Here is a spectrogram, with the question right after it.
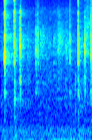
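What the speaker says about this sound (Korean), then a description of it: "컨트롤 L을 누르면" A computer keyboard pressed briefly, giving a quick run of about eight close, crisp key clicks in an irregular rhythm, with no voice.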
